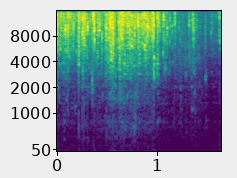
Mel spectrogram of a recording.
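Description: Water pouring from a tap for a drink, a steady bright splashing stream close by that tapers off toward the end.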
